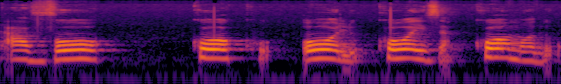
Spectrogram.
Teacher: E o O fechado, com a boca semi-fechada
